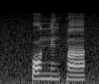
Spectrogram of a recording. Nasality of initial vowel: oral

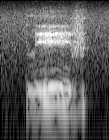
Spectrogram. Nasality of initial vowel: oral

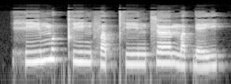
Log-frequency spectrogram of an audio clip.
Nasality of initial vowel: oral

